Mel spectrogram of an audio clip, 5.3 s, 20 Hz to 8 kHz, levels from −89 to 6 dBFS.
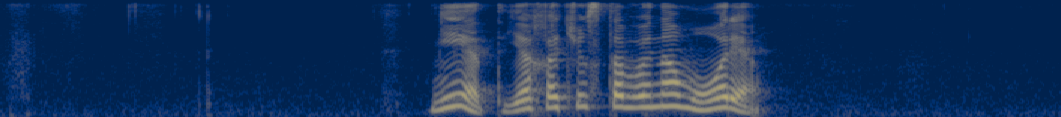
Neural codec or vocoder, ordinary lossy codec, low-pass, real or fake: none; none; 7.2 kHz; real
